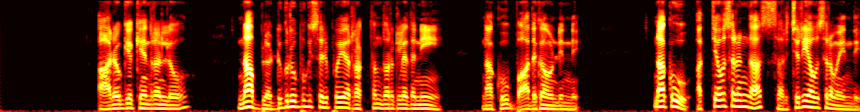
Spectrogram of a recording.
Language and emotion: Telugu, sad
